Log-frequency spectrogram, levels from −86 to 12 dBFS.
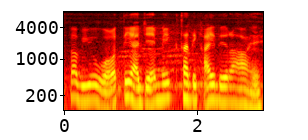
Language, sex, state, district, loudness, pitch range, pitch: Hindi, male, Uttar Pradesh, Hamirpur, -16 LUFS, 140-175 Hz, 160 Hz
